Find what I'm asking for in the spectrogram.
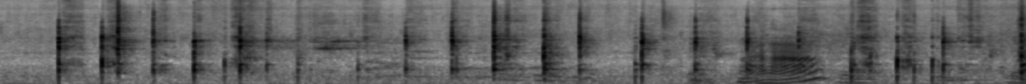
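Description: Jambalaya being stirred in a pot with a utensil, a steady rhythm of scraping clinks against the metal, close and fairly loud, with a brief spoken word near the start.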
